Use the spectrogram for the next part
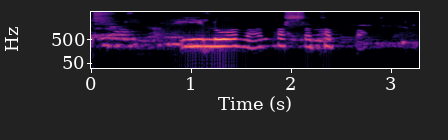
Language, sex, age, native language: Icelandic, male, 9, Icelandic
